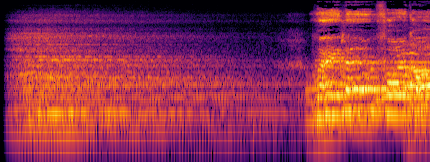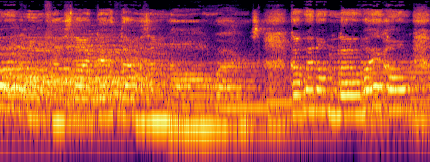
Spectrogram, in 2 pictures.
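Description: Live pop concert music: a held chord slowly fades, then about four and a half seconds in the band comes in fuller and a female singer begins singing into a microphone.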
